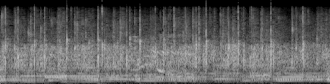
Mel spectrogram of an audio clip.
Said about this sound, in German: Hallo, Applaus für diese schöne Mann.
